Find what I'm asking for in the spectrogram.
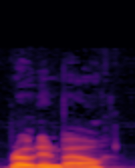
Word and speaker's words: Rodenbough: Well, I can put all the rumors to rest right now and tell everyone that it's pronounced Rodenbough.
